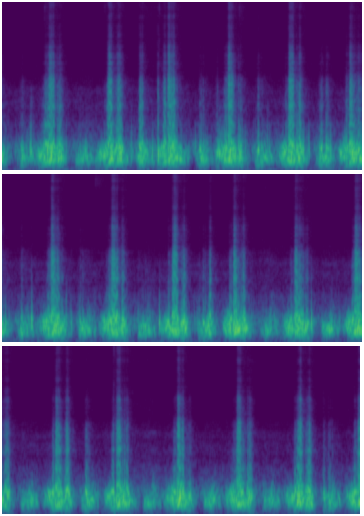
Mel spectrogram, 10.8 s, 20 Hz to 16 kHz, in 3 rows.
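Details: Heartbeat picked up by Doppler at multiple points: regular whooshing pulses at about 98 a minute.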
